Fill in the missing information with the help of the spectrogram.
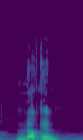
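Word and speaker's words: Nøkken: There are also old legends of Nokin. I don't know how to say this. – Nuckin. – Nuckin? – Nuckin. – Nuckin. Okay. Nuckin. Nuckin, it means, it translates to the neck.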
